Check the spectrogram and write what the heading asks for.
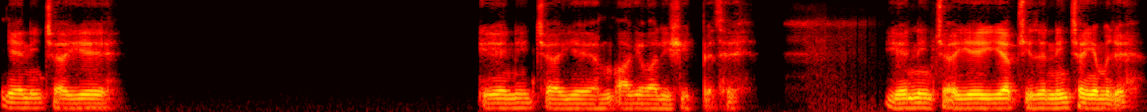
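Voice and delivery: low, soft, level self-talk; muttering to oneself. Real, not acted. Teacher to self while deleting unwanted things, muttering low. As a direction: murmur as if busy with a task.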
